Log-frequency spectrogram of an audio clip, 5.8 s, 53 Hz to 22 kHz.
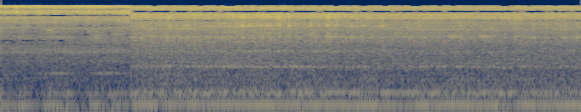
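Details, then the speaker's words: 1946 Dodge pickup barn find, second start try after points regapped and condenser fitted, following fuel drain, filters, plugs, wires and carburetor cleaning; running on choke at fast idle with no coolant, steady even rumble, no misses or knocks; runs clean and sound. "I couldn't be happier it seems to run clean and seems to run pretty soundly it's chokes right now so fellas okay"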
